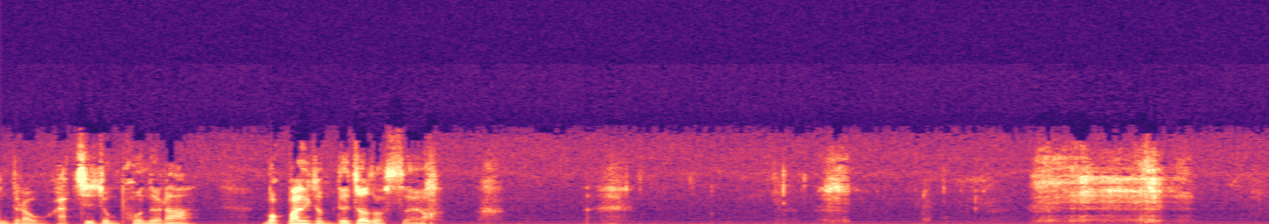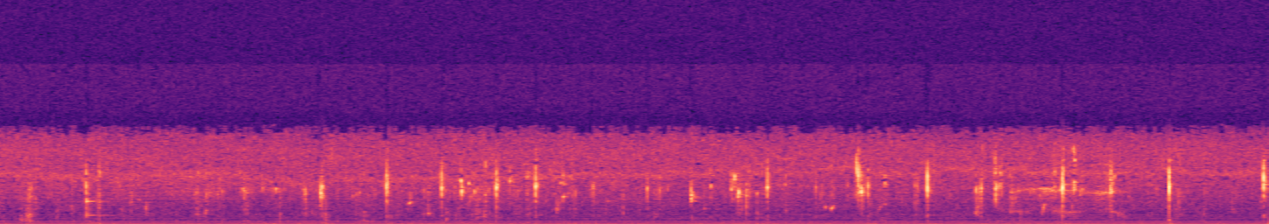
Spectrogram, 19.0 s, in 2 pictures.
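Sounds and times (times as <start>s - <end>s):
low electrical hum: 0.0s - 19.0s
person chewing noodles: 4.7s - 19.0s.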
